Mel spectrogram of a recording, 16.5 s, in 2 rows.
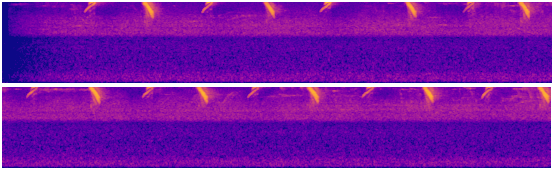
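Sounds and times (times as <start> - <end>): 
gray-hooded bush-tanager high thin call notes: 0.2 - 16.4.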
